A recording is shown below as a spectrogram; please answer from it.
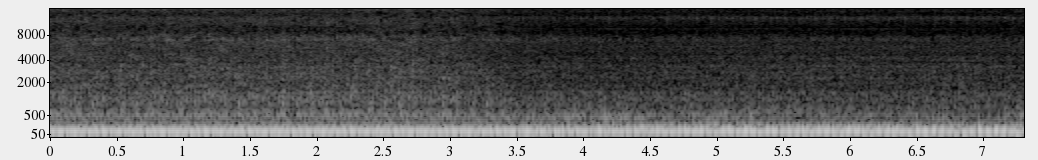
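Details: BMW 316i E46 idling after four and a half years off the road, following clutch, flywheel and engine reinstall, with no exhaust fitted: very loud, deep, unmuffled steady idle pulsing about three beats a second, smooth and even. Engine healthy.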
